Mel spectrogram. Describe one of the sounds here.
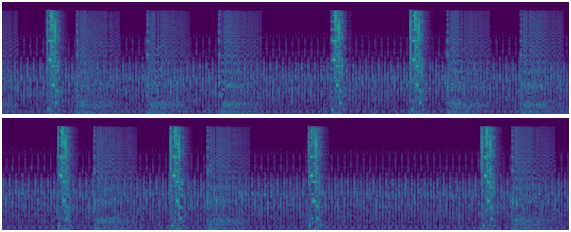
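Sharp electronic shots fire repeatedly.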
